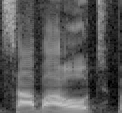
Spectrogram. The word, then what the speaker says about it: Sabaoth: And we find the term Lord of Sabaoth in Romans 9 and James chapter 5, which is quoting the Old Testament hosts, or Hebrew pronunciation, Sabaoth, but we usually say Sabaoth in English, right? And it's not the Sabbath, all right? It's got an O in it.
